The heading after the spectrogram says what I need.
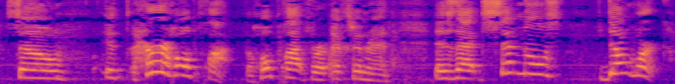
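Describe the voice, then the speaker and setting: Brief: woman comic reviewer, casual and profane, slightly high voice. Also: sing-song, slow. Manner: chatty, profane, full of "like" and "you know".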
